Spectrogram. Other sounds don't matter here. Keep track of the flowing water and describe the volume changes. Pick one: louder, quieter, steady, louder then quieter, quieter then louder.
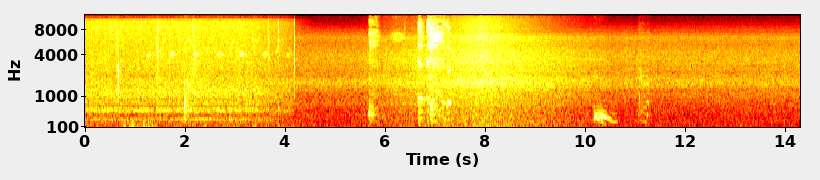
louder then quieter.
